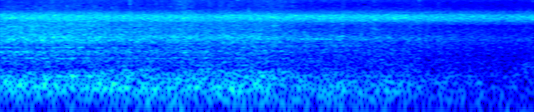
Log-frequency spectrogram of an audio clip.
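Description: HO scale coal hopper train rolling along model track: a steady low rumble of wheels on rail that grows quieter near the end.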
